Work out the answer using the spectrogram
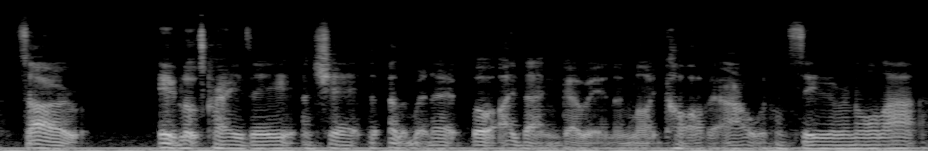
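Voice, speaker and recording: Moderate-paced speech in a British accent, with audible room echo and noticeable background noise. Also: man. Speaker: drag queen and makeup creator. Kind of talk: makeup tutorial. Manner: soft-spoken. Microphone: no microphone, hard to hear.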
